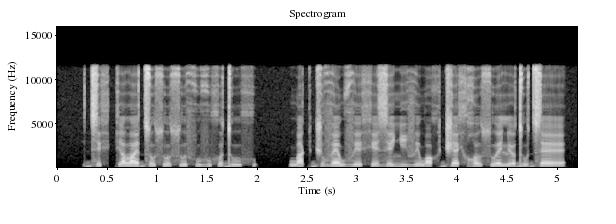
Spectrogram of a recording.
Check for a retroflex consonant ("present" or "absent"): absent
